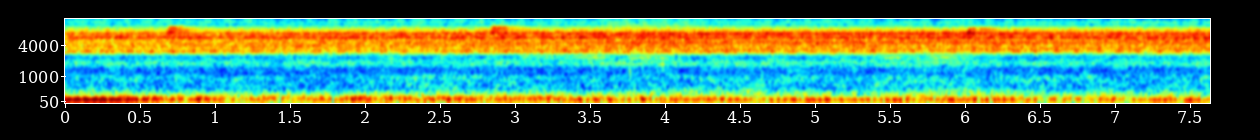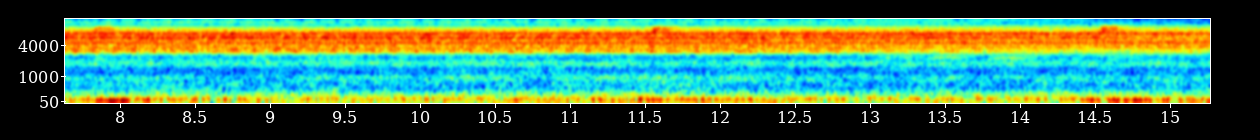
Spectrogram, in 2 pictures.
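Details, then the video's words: Cicadas singing in the evening: a continuous, steady high-pitched buzzing drone without pauses, with a faint low hum running underneath. "Evening Cicada Sounds"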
